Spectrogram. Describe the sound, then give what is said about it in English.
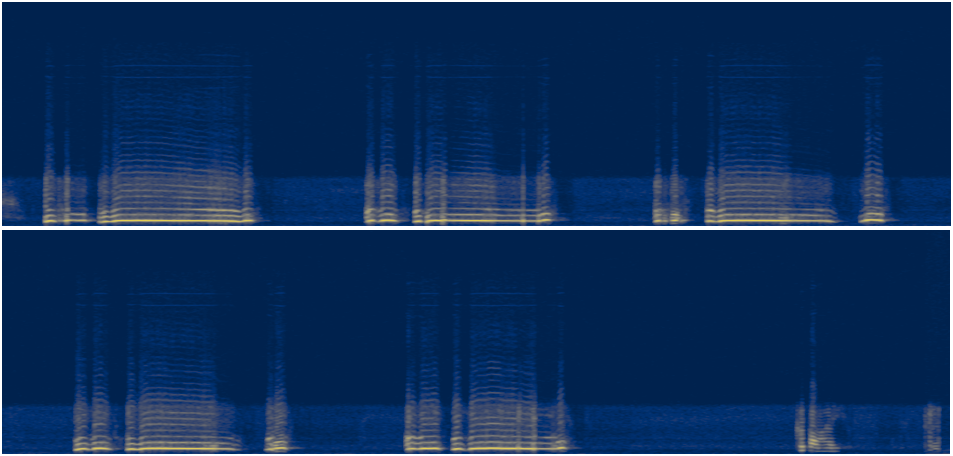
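A woman's voice imitates an owl in a phoned-in voice message, hooting in about five steady, drawn-out phrases separated by short pauses, with a faint brief call near the end. “Okay, thanks to everyone who called in and left an owl sound.”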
